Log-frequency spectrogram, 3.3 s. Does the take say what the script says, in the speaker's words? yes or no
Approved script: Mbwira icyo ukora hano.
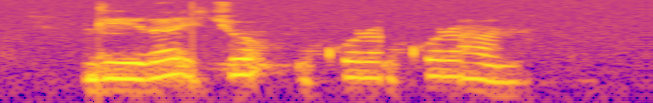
no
